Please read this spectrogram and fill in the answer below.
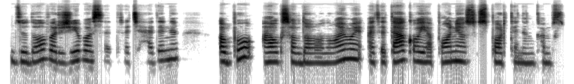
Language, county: Lithuanian, Vilnius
